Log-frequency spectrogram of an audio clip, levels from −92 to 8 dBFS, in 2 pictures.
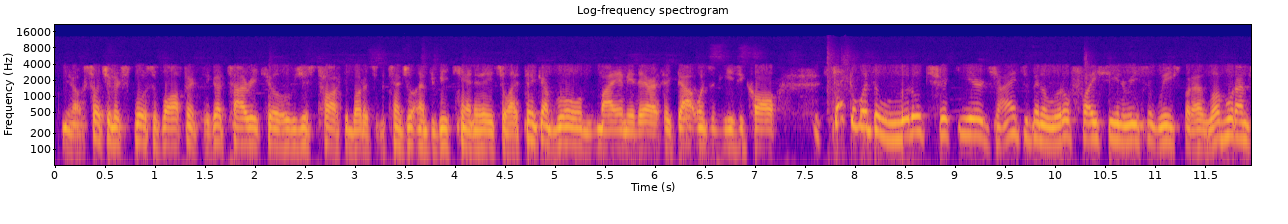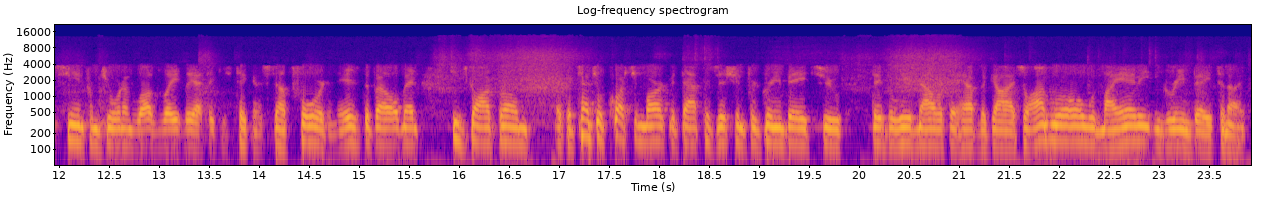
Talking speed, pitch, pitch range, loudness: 250 wpm, 130 Hz, 120-140 Hz, -18 LUFS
